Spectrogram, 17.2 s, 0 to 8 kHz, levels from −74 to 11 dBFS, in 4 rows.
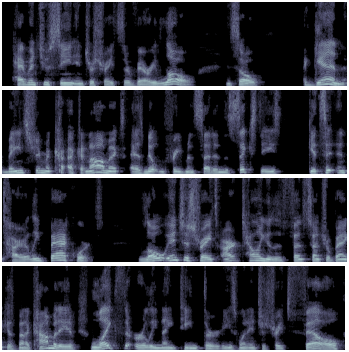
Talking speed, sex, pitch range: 155 wpm, male, 130-175 Hz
